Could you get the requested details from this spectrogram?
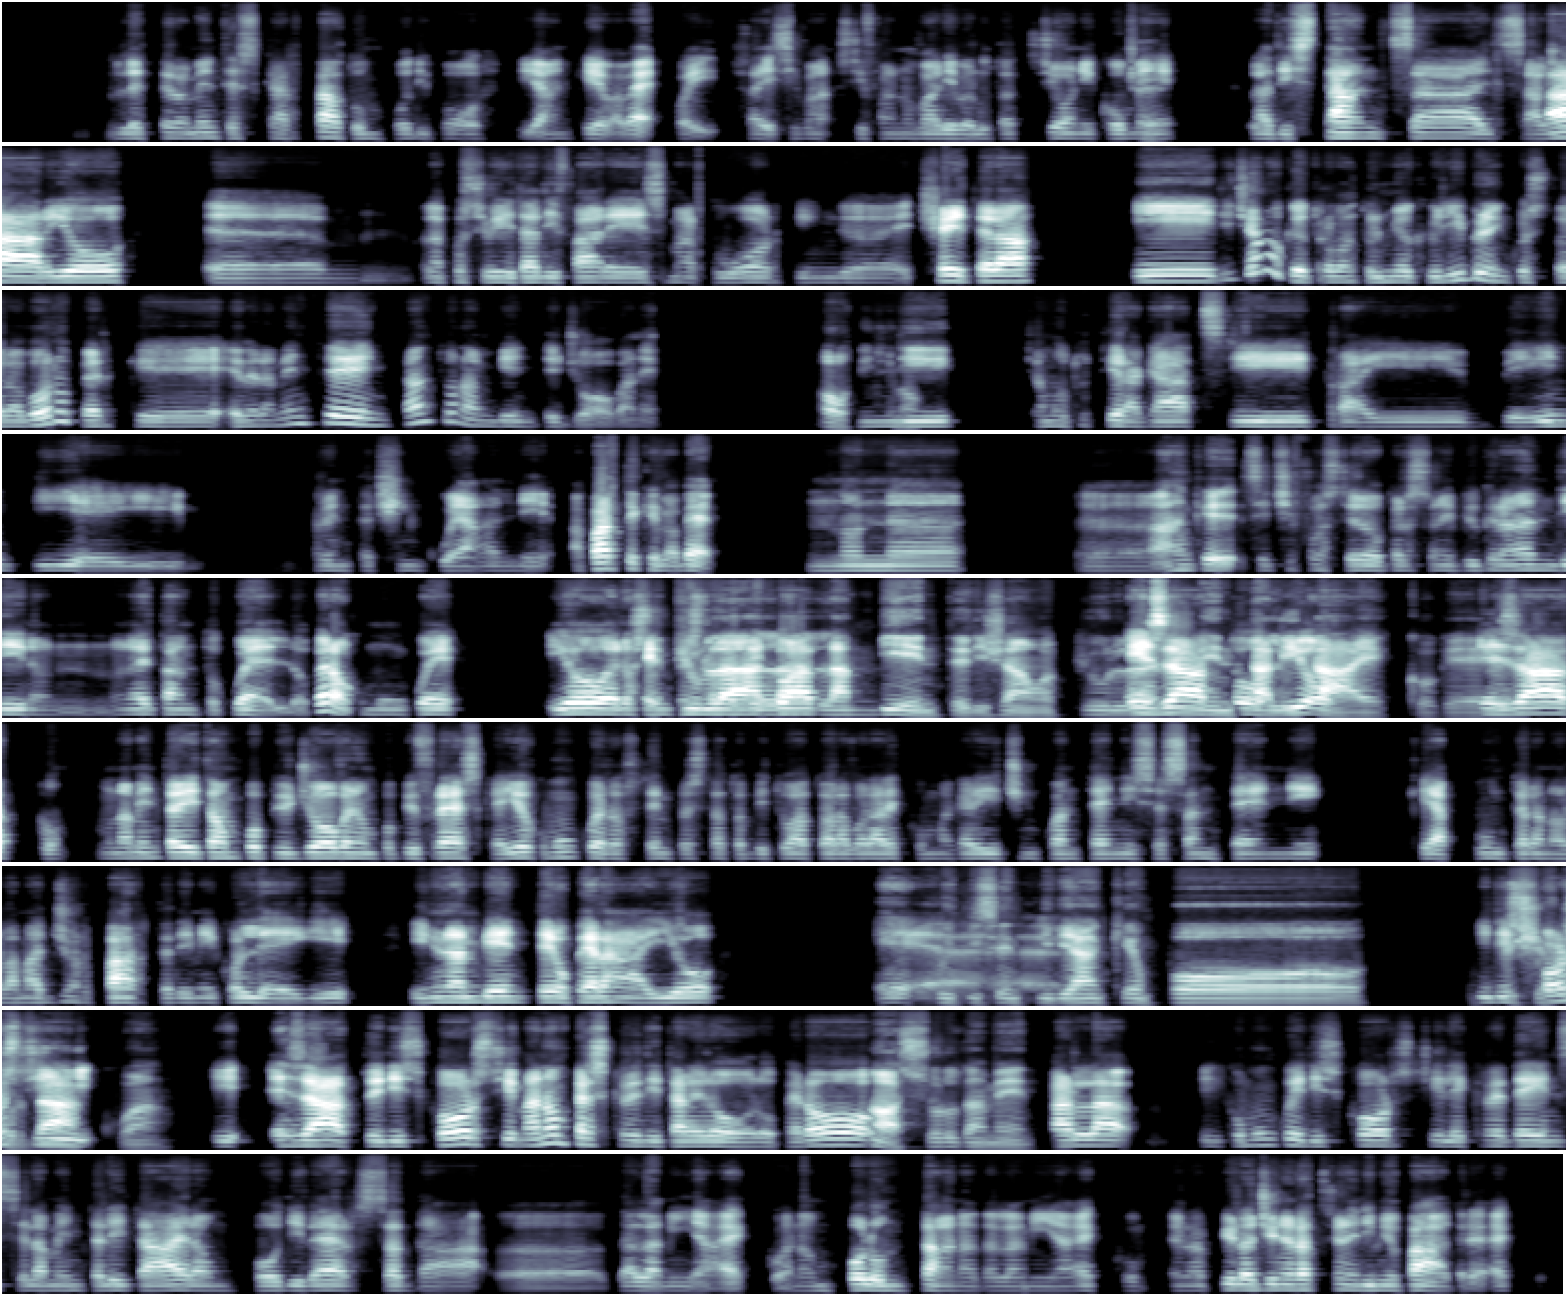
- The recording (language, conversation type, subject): Italian, podcast, Come il tuo lavoro riflette i tuoi valori personali?
- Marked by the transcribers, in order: none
